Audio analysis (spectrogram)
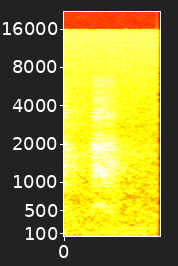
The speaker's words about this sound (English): If you heard bird noises over that last speech, there is a crow on the chimney, and our cat is losing her mind.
